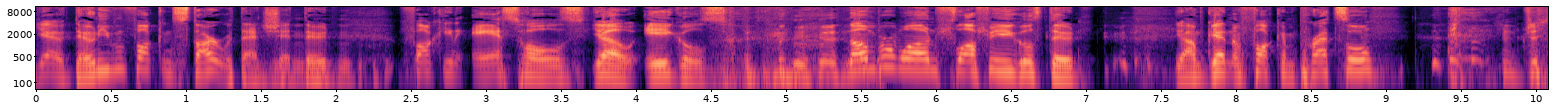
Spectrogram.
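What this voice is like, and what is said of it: Put-on South Philly accent. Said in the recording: “the South Philly accent ... I can do the Philly one pretty good.”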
